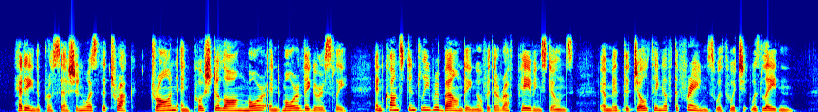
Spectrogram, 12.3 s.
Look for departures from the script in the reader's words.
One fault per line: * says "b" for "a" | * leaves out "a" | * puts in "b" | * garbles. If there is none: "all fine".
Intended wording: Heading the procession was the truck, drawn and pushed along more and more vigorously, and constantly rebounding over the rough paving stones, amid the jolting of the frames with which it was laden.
all fine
